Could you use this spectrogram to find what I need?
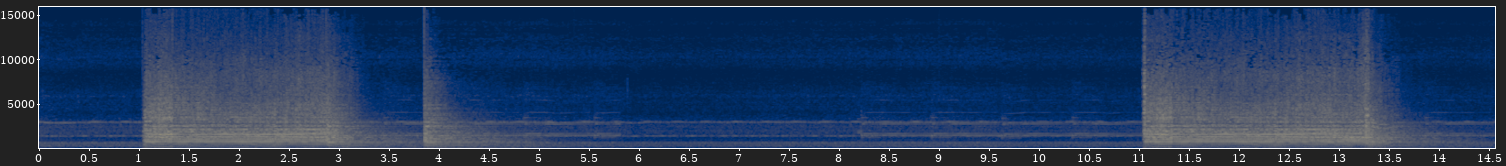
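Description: A train horn blares loudly in long blasts.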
